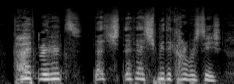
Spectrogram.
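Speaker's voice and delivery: high, exasperated rant; indignant. Acted. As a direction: pitch it up in exasperation. Indignant about how it should go.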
